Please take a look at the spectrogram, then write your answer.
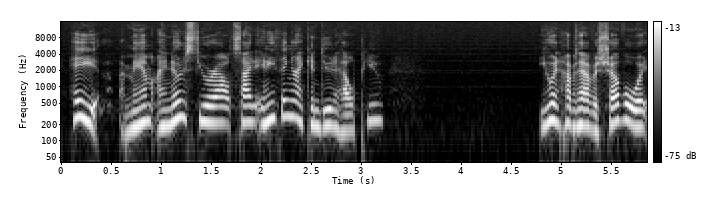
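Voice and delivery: high, friendly passerby voice, lightly put on; helpful stranger. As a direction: call out kindly to the lady by the road. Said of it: "Somebody come along".

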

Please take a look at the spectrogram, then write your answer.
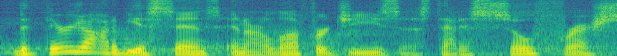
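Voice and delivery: ordinary delivery

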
